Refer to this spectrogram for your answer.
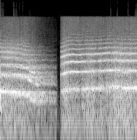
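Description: An elephant gives two brassy, blaring trumpets, the first sagging slightly in pitch, the second held steady.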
